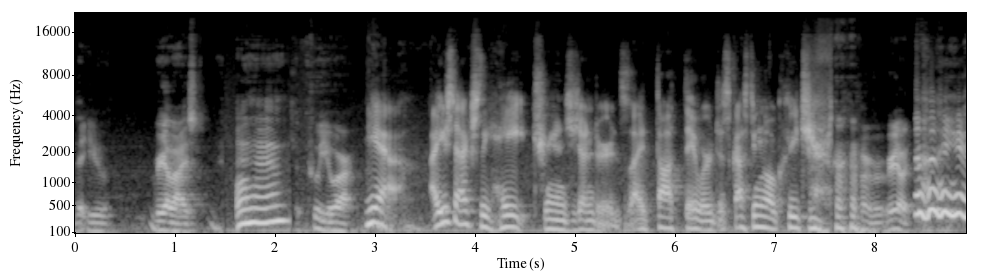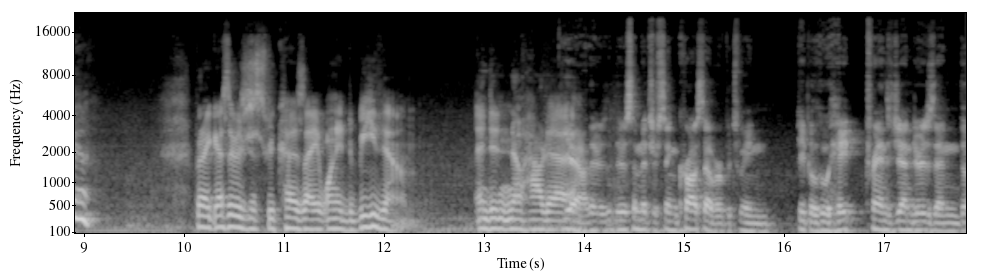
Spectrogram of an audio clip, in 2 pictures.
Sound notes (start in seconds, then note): 8.4 laughs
